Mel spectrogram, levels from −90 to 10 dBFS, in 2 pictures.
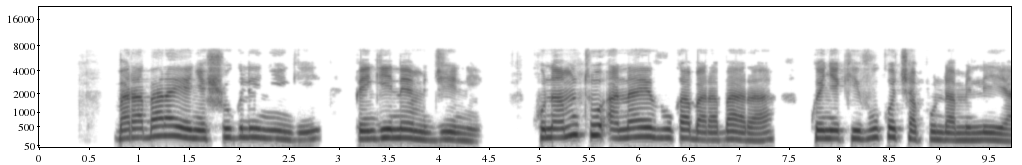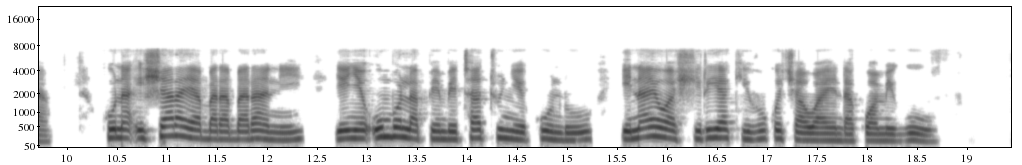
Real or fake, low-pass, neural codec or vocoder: real; 7.2 kHz; none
